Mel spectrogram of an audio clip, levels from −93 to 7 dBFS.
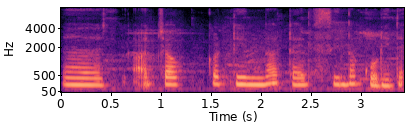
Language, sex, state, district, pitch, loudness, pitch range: Kannada, female, Karnataka, Mysore, 205 Hz, -18 LUFS, 195-220 Hz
